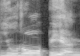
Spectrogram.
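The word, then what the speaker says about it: European: अनुसार एन नहीं लगाएंगे हम लोग देखेंगे इसका उच्चारण तो उच्चारण होता है यूरोपियन क्या होता है यूरोपियन तो यह मेरा क्या है यह मेरा व्यंजन है हिंदी में इसलिए इसके पहले अ का इस्तेमाल होगा।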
